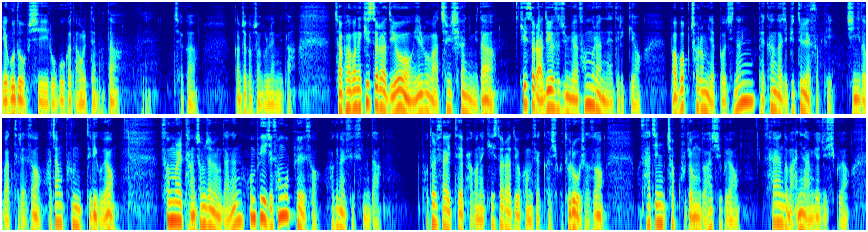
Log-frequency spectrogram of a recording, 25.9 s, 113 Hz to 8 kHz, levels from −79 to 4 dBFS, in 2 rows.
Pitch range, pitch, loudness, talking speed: 90-135 Hz, 105 Hz, -22 LUFS, 370 characters per minute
